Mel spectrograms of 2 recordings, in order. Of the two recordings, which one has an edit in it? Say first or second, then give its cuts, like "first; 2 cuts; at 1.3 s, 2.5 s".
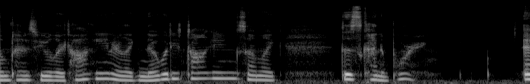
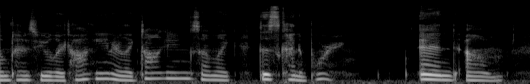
second; 3 cuts; at 1.4 s, 2.5 s, 4.1 s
